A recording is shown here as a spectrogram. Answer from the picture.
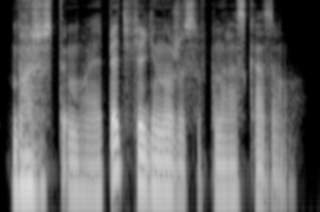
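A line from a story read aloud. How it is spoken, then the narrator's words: Sighing. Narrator (Russian): Вздохнула Белла Абрамовна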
